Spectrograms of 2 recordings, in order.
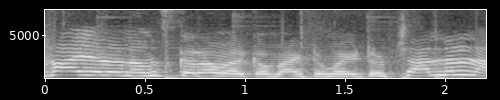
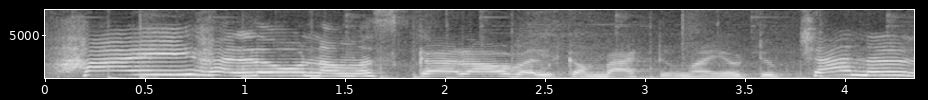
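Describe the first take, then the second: First: The greeting is said at a faster pace. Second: The greeting is said at a slow pace. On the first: The speaker calls it right. "Take number ಟು ಸ್ವಲ್ಪ ಫಾಸ್ಟಾಗಿ ಹೇಳಬೇಕು" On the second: The speaker calls it wrong. "Intro light slow ಹೇಳಿದ್ರೆ"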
